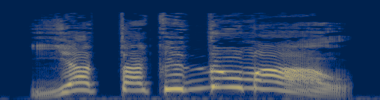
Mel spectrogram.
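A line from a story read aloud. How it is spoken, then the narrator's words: Joyful yell. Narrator (Russian): радостно завопил Стэн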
